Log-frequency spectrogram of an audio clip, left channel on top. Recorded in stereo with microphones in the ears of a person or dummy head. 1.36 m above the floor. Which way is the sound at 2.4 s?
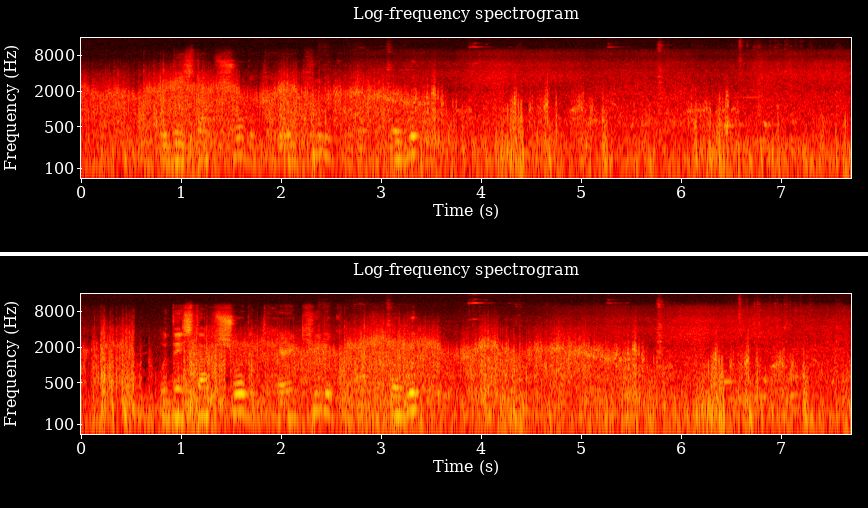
50° right (ahead or behind).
